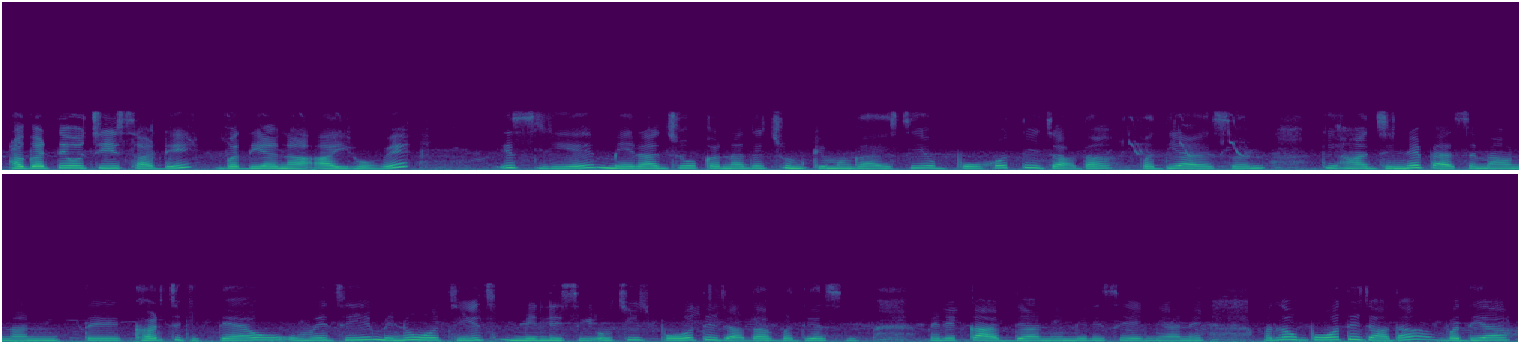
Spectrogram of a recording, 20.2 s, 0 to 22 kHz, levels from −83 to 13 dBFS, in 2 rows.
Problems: background sounds at intervals, background conversations at intervals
